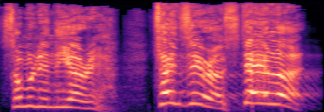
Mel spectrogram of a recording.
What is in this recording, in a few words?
grunt trans Idle To Alert Init; imc; Titanfall 2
